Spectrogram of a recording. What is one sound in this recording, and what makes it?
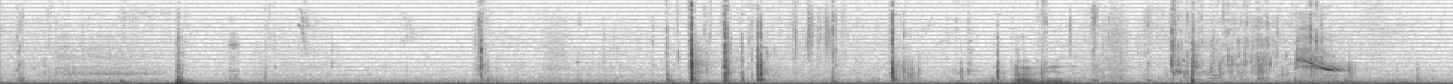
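Small plastic clicks and knocks come from handling gear.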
